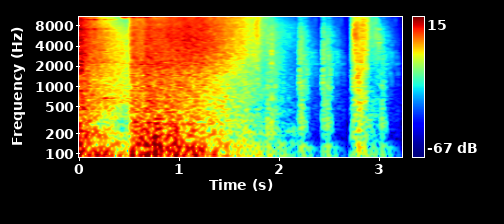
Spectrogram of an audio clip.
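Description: A loud rushing crash bursts out and fades away.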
